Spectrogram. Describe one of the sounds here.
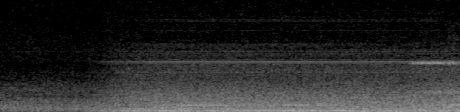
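A train rushes past loudly nearby.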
